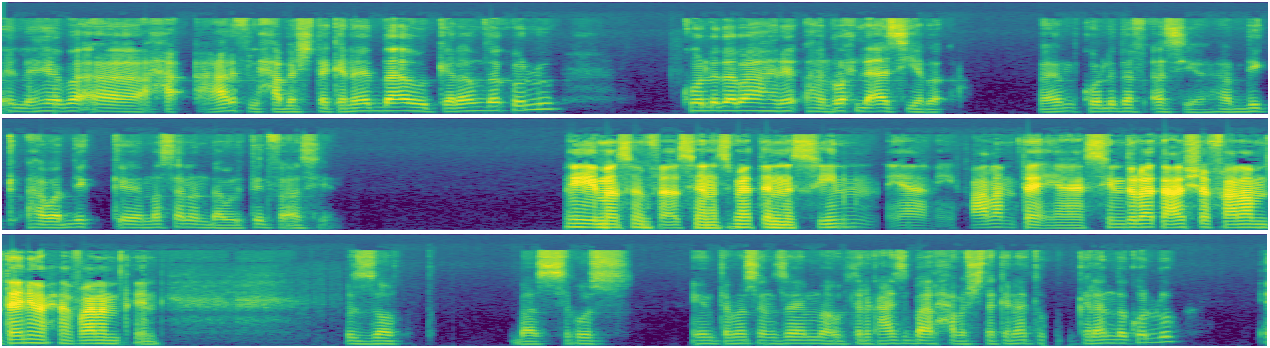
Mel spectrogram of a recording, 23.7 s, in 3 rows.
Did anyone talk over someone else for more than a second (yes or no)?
no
